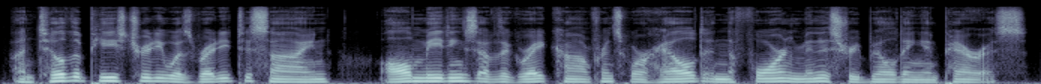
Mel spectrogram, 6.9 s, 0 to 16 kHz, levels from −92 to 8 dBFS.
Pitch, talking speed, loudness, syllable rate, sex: 120 Hz, 200 wpm, -18 LUFS, 5.8 syllables/s, male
